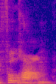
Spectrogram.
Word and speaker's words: Fulham: So rather than saying Fulham, it's Fulham. Yeah. Again, it's sort of like a silent H, and you don't say Fulham, you say Fulham. Fulham. Fulham. Fulham. It's like you're Welsh and you're trying to say film. Fulham.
